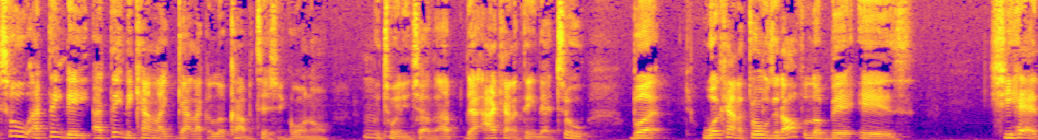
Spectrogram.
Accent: Zebulon, North Carolina, United States; I was born in North Carolina.

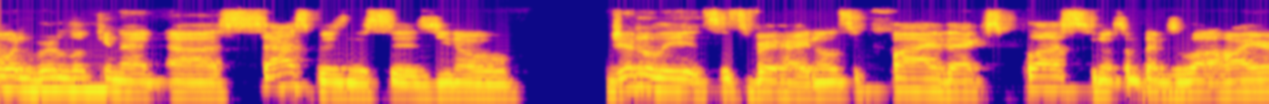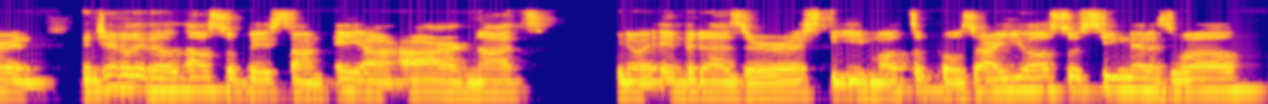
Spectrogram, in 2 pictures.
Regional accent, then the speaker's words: Canada; I'm from Canada

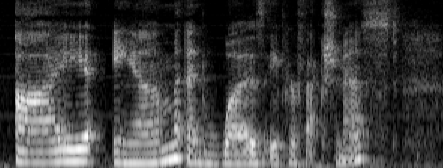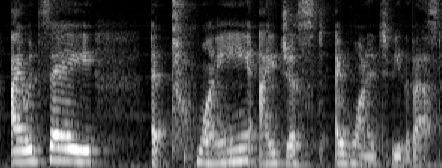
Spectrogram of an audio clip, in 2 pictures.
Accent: Northern Virginia, United States; I went to college in Southern Virginia and very much like Nova, as we call it up here

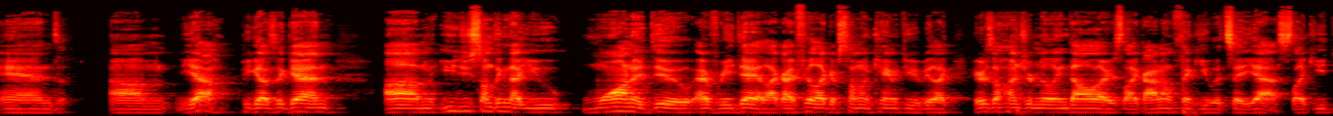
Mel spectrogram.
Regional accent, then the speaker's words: New York, United States; I'm from New York.

